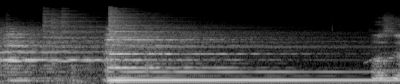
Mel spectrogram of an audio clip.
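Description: A rock band's final chord: electric guitars and bass hit together about a second in and left ringing, slowly dying away at the end of the song.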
